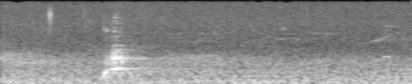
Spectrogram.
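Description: A dog barks twice in the distance, a short yelp near the start and another at the very end, faint against a quiet background with no one talking.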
